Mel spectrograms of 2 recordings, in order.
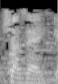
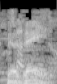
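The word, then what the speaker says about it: Chasez: Is that how you pronounce his name? – Chazé. Yep. – Chazé.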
